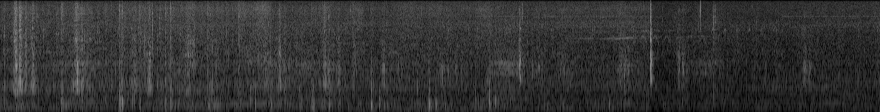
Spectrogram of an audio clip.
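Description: Hoofbeats of a grey horse cantering on sand arena footing, a quick run of thuds that thins out and grows quieter over the second half. A single sharp click stands out about six and a half seconds in.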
